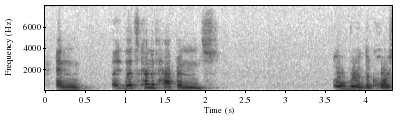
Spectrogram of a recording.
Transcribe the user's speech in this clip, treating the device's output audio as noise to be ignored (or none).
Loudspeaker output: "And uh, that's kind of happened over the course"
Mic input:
none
